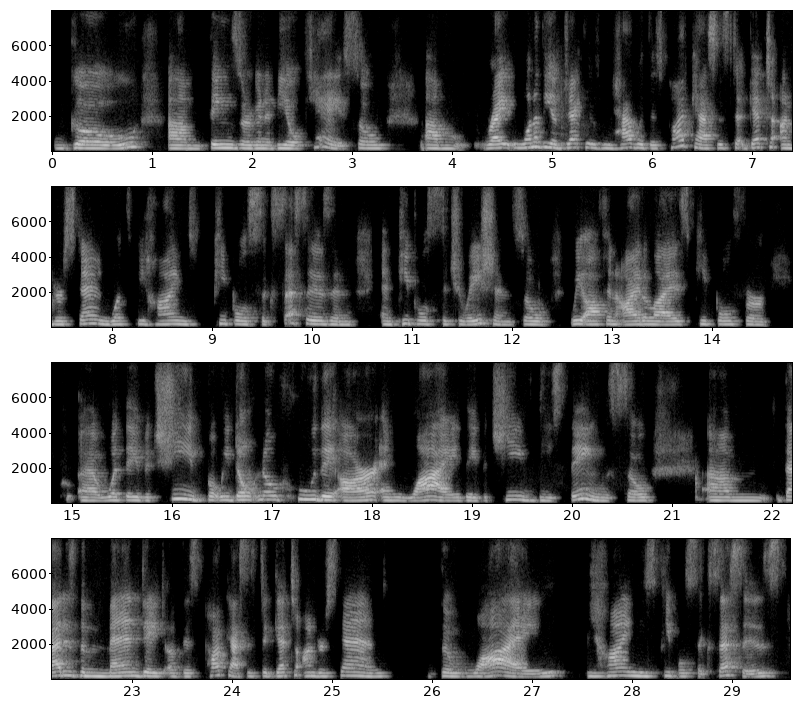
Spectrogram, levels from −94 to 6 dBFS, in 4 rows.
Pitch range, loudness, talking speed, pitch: 180-205 Hz, -26 LUFS, 155 wpm, 185 Hz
